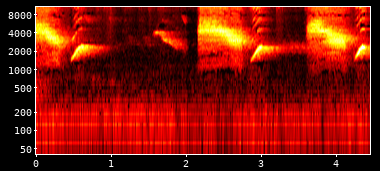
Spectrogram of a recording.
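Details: Ashy tailorbird song to restart silent tailorbirds: harsh buzzy bursts each followed by a single loud upslurred whistle, repeated three times, a faint lower whistle in the gap.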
